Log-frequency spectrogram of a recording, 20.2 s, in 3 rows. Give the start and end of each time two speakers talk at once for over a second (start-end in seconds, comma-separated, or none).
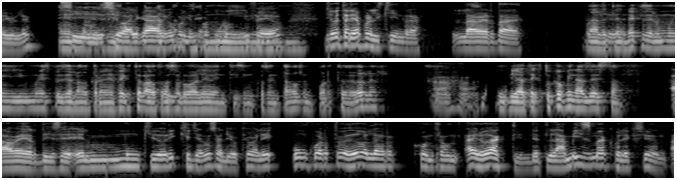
0.6-2.8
